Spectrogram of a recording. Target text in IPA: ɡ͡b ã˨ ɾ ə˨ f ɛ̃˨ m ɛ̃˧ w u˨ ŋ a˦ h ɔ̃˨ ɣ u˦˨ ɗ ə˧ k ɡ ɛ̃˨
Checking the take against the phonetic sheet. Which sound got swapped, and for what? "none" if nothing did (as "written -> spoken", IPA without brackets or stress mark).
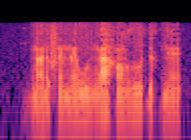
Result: none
